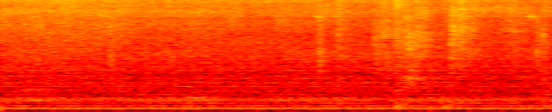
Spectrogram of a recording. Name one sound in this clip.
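Liquid pours into a pan.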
